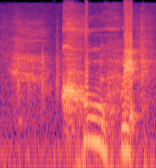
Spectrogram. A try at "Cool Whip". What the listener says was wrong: It would just be Coo. Coo. No British whip.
